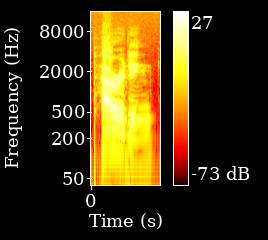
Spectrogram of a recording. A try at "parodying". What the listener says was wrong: Parody. It's not parroting. It's parody. There's no T in there.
